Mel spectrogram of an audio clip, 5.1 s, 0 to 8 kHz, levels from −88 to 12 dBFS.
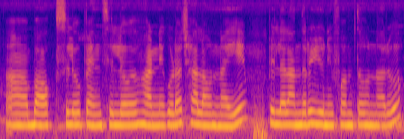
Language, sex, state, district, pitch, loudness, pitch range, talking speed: Telugu, female, Andhra Pradesh, Krishna, 215 Hz, -11 LUFS, 210-225 Hz, 165 wpm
